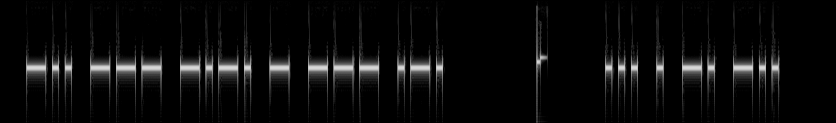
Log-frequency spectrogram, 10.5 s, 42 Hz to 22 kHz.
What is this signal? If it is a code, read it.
Morse code, heard as a keyed tone, about 15 wpm, 700 Hz. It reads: DOCTOR SEND
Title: Sentences from Top 1500 Words - New Word Drill - 15wpm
